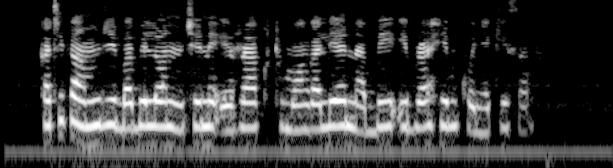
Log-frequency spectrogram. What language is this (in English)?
Swahili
